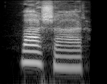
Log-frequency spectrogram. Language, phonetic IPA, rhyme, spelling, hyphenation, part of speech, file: Hungarian, [ˈvaːʃaːr], -aːr, vásár, vá‧sár, noun, Hu-vásár.ogg
- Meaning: 1. fair, market (smaller) 2. sale, bargain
